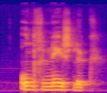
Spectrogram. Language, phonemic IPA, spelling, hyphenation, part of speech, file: Dutch, /ˌɔŋ.ɣəˈneːs.lək/, ongeneeslijk, on‧ge‧nees‧lijk, adjective, Nl-ongeneeslijk.ogg
- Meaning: incurable, untreatable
